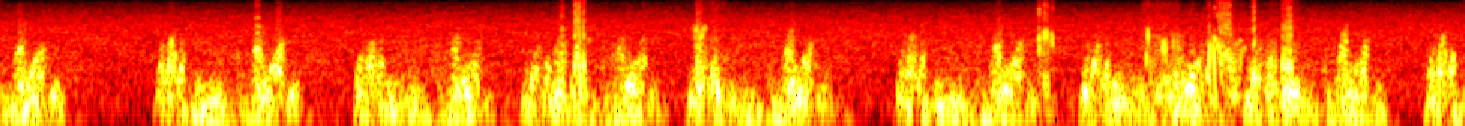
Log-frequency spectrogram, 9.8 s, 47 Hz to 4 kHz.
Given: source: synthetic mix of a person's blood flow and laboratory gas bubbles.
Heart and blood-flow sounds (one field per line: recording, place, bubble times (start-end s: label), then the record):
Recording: Doppler ultrasound of blood flow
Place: precordium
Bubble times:
3.68-3.95 s: bubbles
4.27-4.33 s: bubbles
4.60-4.86 s: bubbles
6.89-7.04 s: bubbles
7.61-7.88 s: bubbles
8.01-8.68 s: bubbles
From the record:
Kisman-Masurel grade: 233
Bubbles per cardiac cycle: several, 3 to 8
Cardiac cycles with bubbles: 50 to 99%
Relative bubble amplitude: loud (0.450 to 0.775)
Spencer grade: 3 (all of the cardiac periods contain showers or single bubble signals, but not dominating or overriding the cardiac motion signals)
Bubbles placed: only in the low amplitude regions of the cardiac cycle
